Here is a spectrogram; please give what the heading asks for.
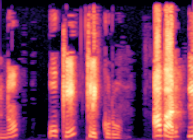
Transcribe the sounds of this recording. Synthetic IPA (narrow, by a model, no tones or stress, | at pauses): nːo | okeklikːoɾuːn | abaɾl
